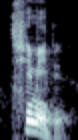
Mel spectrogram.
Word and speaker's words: timid: timid. 그리고 빠르게 모음을 발음하니까 숏바울이고요. timid. 그러면 뒤에 뭐가 허용 가능한 온셋이니까 얘도 정답에 해당되고요.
